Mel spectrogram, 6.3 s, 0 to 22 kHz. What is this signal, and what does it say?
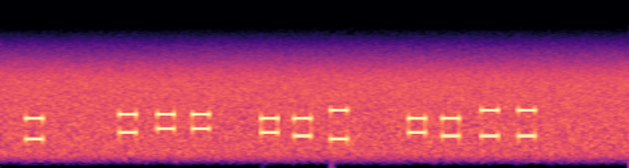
DTMF, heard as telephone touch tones, dialled by hand, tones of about 170 ms, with phone line noise. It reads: 1 800 743 7466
